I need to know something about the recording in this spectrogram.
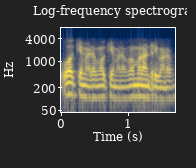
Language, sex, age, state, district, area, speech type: Tamil, male, 30-45, Tamil Nadu, Pudukkottai, rural, conversation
